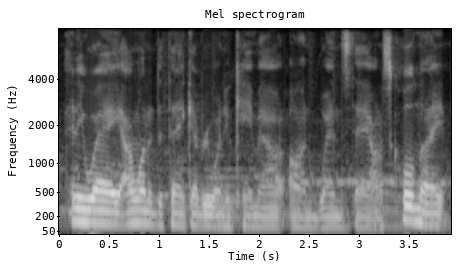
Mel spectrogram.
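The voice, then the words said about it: Voice worn and in poor shape. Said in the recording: “I hope you're doing better than my voice at the moment. As you can tell, I had quite the weekend... my voice is paying for it at the moment”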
